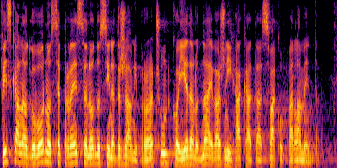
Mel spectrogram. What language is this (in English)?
Croatian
